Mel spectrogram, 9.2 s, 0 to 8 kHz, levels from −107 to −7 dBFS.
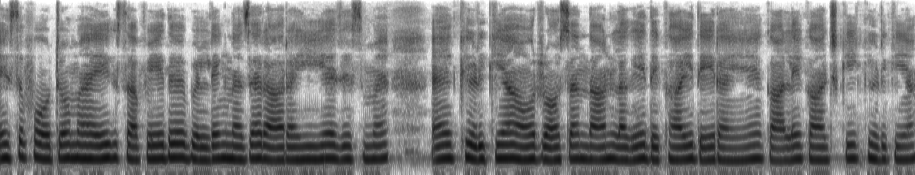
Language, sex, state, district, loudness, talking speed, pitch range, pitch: Hindi, female, Uttar Pradesh, Deoria, -20 LUFS, 165 wpm, 180-195 Hz, 185 Hz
